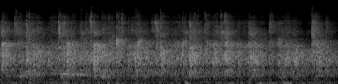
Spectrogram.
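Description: A crowd gives the emcee a round of applause, a dense wash of many hands clapping at an even, fairly loud level throughout with no voices standing out.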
